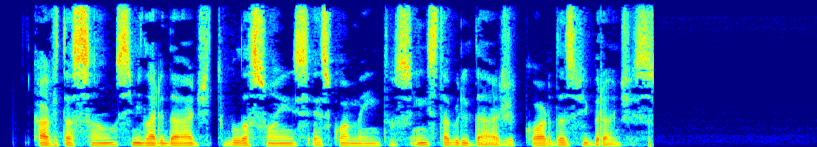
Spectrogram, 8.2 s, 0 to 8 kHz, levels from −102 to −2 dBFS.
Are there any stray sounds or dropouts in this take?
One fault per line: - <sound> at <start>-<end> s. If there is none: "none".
none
